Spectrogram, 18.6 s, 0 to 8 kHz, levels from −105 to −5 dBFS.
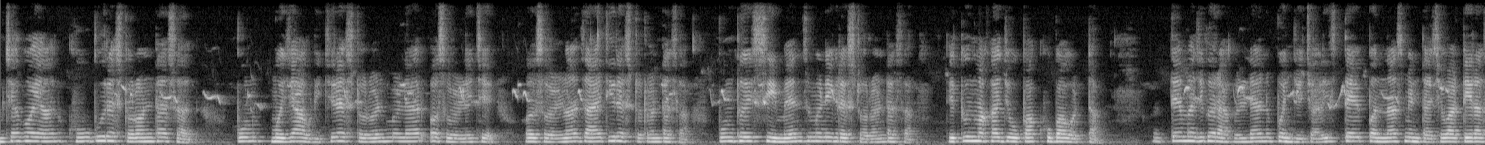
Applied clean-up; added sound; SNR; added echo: none; Bird vocalization, bird call, bird song; 17 dB; reverberation time 0.3 s.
